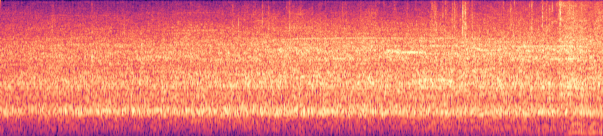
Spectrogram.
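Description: Steady crowd noise from a large stadium crowd, held at an even level. This is the home crowd making noise while the visiting offense is at the line, so the players can't hear the quarterback's calls.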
